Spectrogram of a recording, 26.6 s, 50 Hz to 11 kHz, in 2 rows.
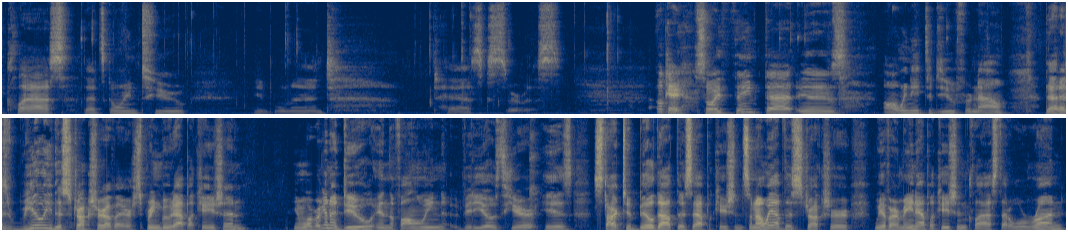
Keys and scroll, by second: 3.6 Return, 7.7 Return, 7.8 super+s.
